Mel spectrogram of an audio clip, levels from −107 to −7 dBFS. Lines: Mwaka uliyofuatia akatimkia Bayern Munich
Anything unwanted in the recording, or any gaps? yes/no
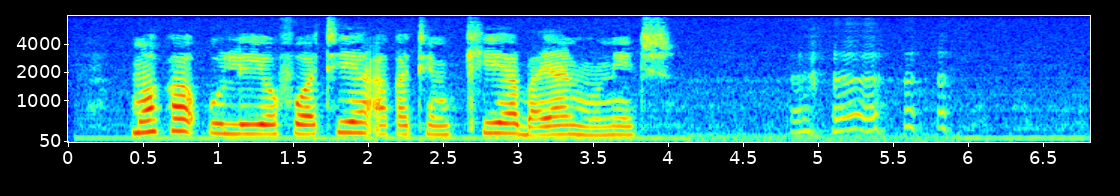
yes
